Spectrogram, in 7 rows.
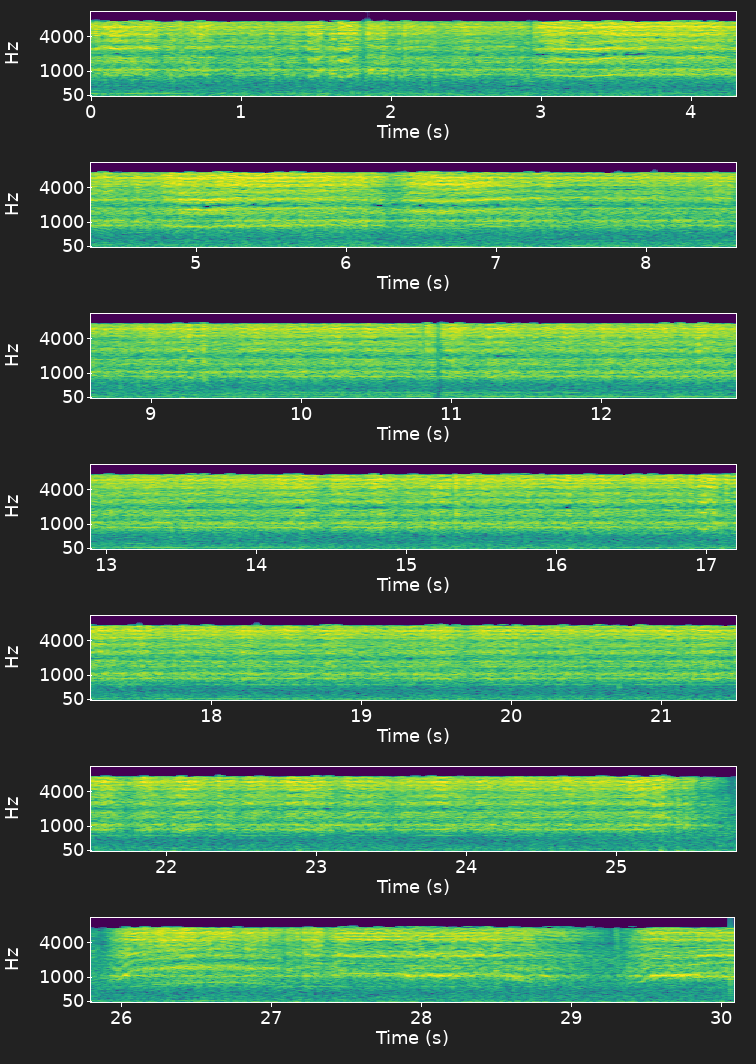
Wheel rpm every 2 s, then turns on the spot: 230, 230, 230, 220, 230, 230, 240, 230, 240, 230, 230, 230, 200, 150, 90.
none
